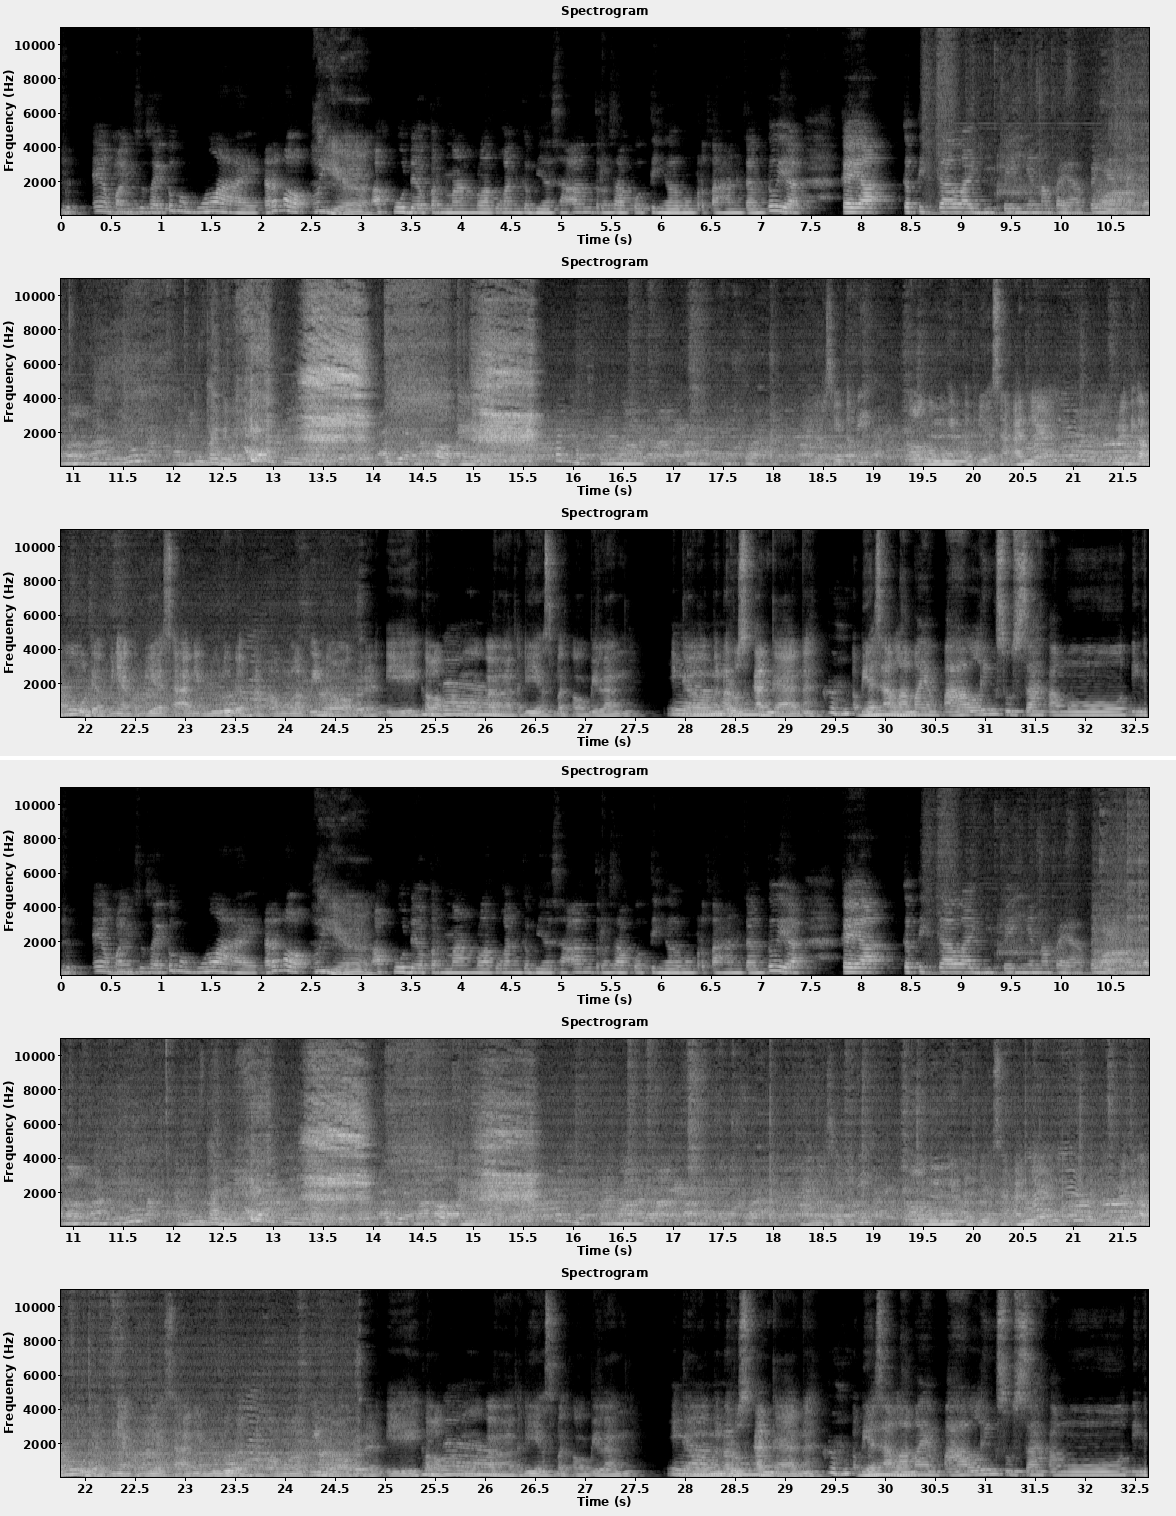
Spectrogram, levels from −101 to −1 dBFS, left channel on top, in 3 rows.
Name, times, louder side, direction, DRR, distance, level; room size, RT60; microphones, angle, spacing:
voice 1, 0.0-2.4 3.1-15.1 15.8-16.7 17.1-18.1 19.0-19.1 21.3-21.7 25.4-26.2 27.8-28.8 29.4-30.3, left 1 dB, 10° left, 1 dB, 0.4 m, -36 dB
voice 2, 2.5-3.1 12.0-12.7 14.4-15.3 18.3-19.0 19.3-27.4 27.9-29.3 29.7-32.6, equal, 70° left, 0 dB, 1.3 m, -34 dB
sound 1, 8.8-8.9 9.4-9.8 10.5-10.7 11.0-11.1 11.2-15.6, left 3 dB, 40° left, 0.8 m, -29 dB
sound 2, 10.3-24.8, right 3 dB, 65° right, 0.7 m, -37 dB
3.9 x 2.5 x 4.7 m, 0.42 s
head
